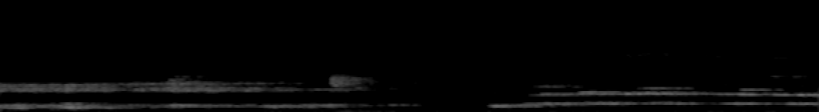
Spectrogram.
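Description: Near silence: faint room tone with a thin steady hum that breaks off briefly about two seconds in and returns at a slightly different pitch.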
